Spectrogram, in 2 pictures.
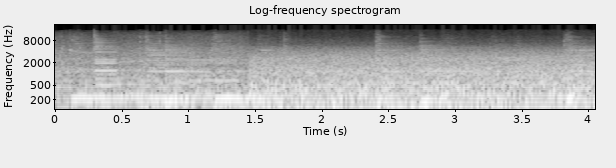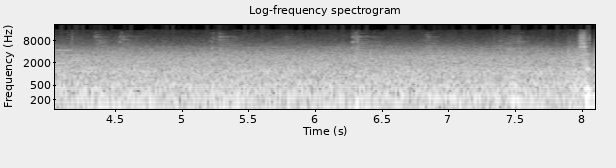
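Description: Acoustic guitar music that cuts off about one and a half seconds in, giving way to the steady rush of a waterfall.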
